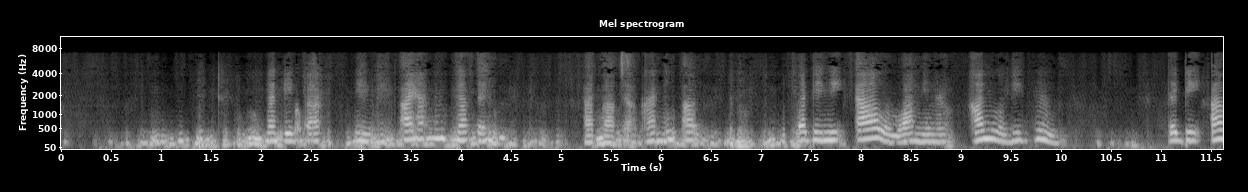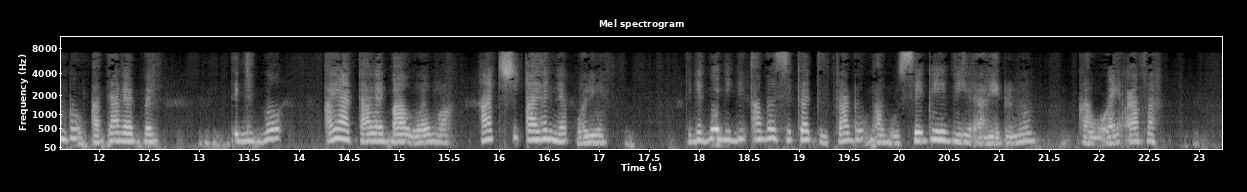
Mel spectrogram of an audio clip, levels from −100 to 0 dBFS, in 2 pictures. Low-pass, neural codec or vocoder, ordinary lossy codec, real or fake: 7.2 kHz; codec, 16 kHz, 0.5 kbps, FreqCodec, smaller model; MP3, 32 kbps; fake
